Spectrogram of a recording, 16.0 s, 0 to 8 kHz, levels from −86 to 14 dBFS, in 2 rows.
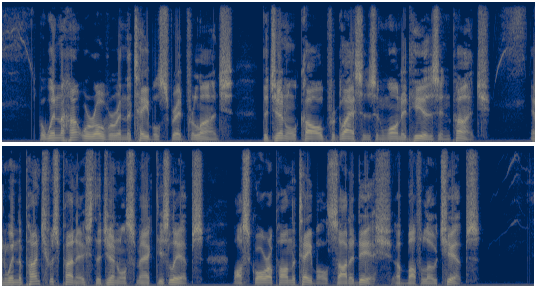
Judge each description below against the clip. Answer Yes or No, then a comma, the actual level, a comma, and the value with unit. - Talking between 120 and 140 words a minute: No, average, 165 wpm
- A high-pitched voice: No, low, 105 Hz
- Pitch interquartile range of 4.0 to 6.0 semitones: No, average, 2.9 semitones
